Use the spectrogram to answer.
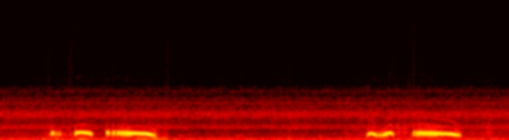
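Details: Spotted dove, a decoy bird with the 'đồng rặc' voice, giving a full calling, urging and cooing sequence to lure other doves: two phrases, each of short hooked notes then a long, loud, smooth coo that falls in pitch, over a faint steady hum.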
